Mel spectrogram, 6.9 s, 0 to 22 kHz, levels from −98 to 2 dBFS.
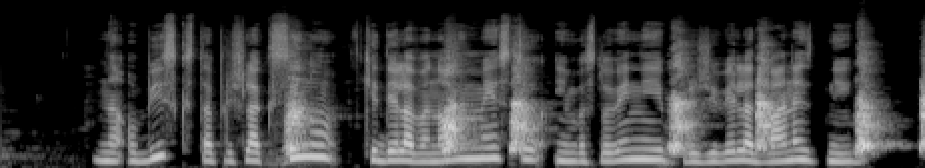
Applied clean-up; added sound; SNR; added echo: classical method Wiener filter.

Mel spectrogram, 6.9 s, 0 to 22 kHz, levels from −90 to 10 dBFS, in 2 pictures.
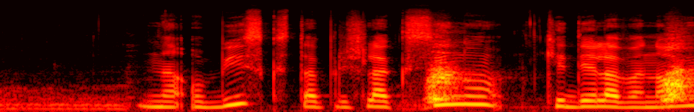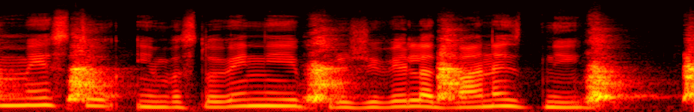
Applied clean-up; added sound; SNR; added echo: none; Bark; 0 dB; none.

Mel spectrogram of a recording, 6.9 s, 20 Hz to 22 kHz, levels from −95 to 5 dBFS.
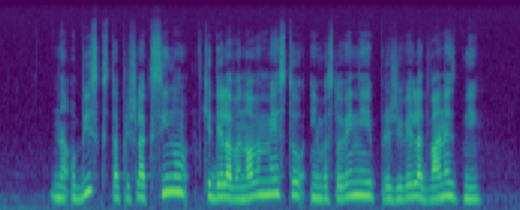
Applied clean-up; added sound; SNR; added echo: none; none; none; none.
